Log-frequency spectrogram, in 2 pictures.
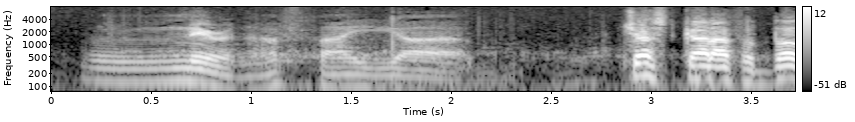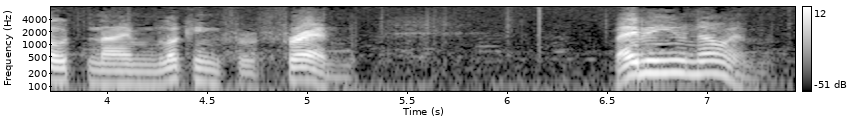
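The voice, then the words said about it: Speaks with a noticeable accent. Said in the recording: “Not with that accent.”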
